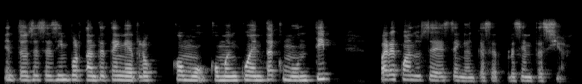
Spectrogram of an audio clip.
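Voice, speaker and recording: This woman talks fairly quickly in a mid-range voice that barely rises or falls. She patiently walks her online English pronunciation class through each step with examples, recorded on a computer mic during a video call.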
